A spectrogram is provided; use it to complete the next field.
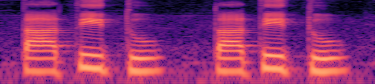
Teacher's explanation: জিহ্বার আগা উপরে দাঁতের গোড়ায়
